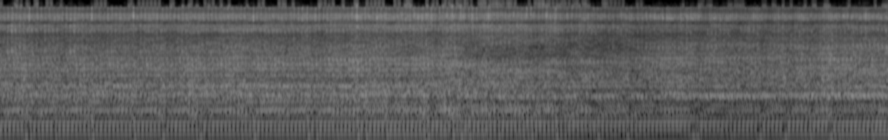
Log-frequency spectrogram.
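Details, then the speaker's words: Trash-find Craftsman lawn mower after spring adjustment: runs steadily with a rhythmic wobble about three or four beats a second; something rotating sounds out of balance, flywheel suspected, unconfirmed. "let's try and give it another start what you guys listen to it it sounds like something's out of balance possibly a flywheel"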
